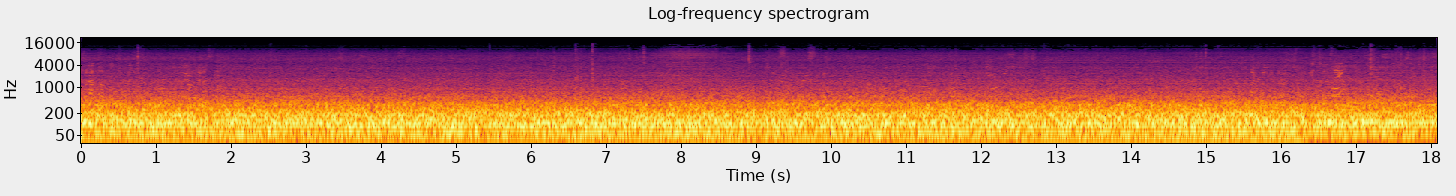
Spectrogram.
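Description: Paper pages rustle as a menu is opened and turned.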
